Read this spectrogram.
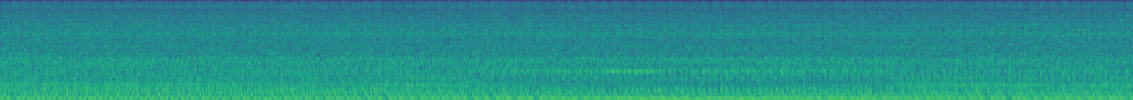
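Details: Roper tractor with BFM twin-cylinder engine after new fuel filter, fuel line, pulse line and tuning: even, steady low throb at idle with no misses or knocks, running smoothly.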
